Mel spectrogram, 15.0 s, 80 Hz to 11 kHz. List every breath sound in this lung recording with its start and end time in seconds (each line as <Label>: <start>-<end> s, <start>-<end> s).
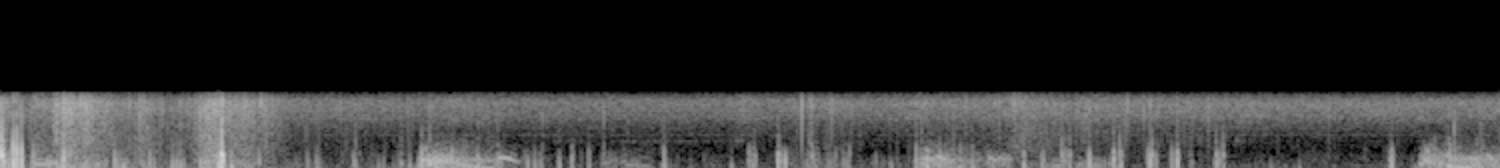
Inhalation: 4.08-5.28 s, 9.10-10.28 s, 14.15-15.00 s
Wheeze: 4.90-5.18 s, 6.14-6.59 s
Rhonchi: 4.08-4.90 s
Crackles: 9.10-10.28 s, 14.15-15.00 s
